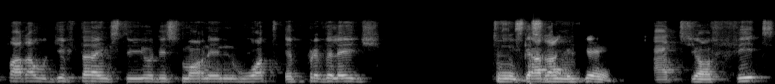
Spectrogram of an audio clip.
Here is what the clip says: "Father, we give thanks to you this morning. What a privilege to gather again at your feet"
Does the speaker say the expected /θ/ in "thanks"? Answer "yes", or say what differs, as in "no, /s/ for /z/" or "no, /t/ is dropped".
yes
